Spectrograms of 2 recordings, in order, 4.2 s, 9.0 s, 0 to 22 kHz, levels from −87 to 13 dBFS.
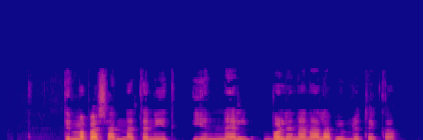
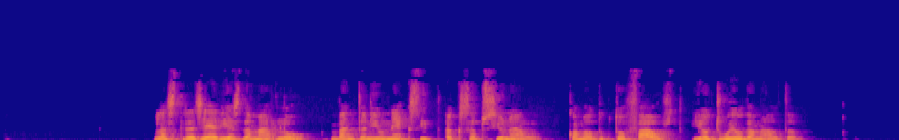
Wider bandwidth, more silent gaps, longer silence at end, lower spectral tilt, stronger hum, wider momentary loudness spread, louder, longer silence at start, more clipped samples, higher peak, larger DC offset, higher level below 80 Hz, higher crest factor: about the same, 11.5 kHz vs 11 kHz; neither; second, 0.3 s vs 0.95 s; about the same, -5 dB/octave vs -5.5 dB/octave; neither; first, 14 LU vs 11 LU; second, -30 LUFS vs -18 LUFS; second, 0.65 s vs 1.55 s; neither; second, -6 dBFS vs -2 dBFS; neither; second, -78 dBFS vs -66 dBFS; first, 24 dB vs 16 dB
